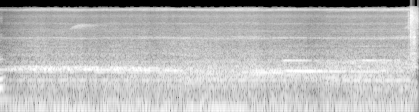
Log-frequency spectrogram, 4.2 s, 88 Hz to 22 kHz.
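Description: Steady low rumble, typical of wind on the microphone, with a faint, slowly falling hum above it. Right at the very end comes the sharp crack of a Bocap FX Crown 500cc PCP air rifle firing.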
